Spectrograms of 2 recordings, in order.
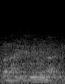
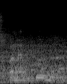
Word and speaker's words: Panagbunga: Yes, it is Panagbunga is Kankanay word. So it has to be pronounced the way that the Kankanay pronounce it. So Panagbunga. And I think that's already clear. So you should pronounce it as Panagbunga, say how the Kankanay is doing.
